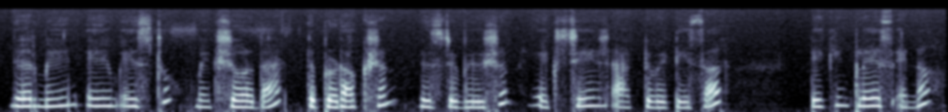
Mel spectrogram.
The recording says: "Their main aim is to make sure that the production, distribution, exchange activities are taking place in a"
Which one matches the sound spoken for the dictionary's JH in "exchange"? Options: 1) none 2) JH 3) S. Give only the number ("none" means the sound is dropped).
2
